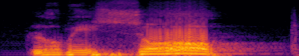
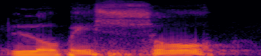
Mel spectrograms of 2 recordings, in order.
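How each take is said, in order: First: "Lo besó" slow and louder, "besó" stretched; weighty slow repeat of "Lo besó"; emphatic repeat. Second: Said in the usual way. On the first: Shown as a demonstration. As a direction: land "Lo besó" hard and slowly.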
